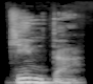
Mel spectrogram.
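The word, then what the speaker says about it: quinta: Remember in Spanish the Q is always followed by a U and together they make a hard K sound. Kinta. Now you try try reading this word.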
